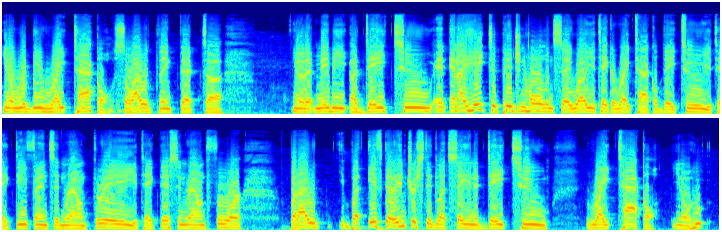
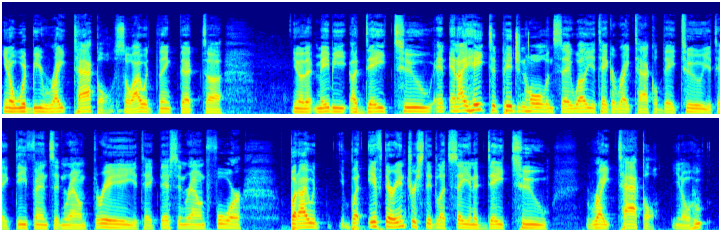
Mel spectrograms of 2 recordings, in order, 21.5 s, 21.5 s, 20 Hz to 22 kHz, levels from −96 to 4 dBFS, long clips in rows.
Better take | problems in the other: second | distortion; heavy; 6 dB below the speech

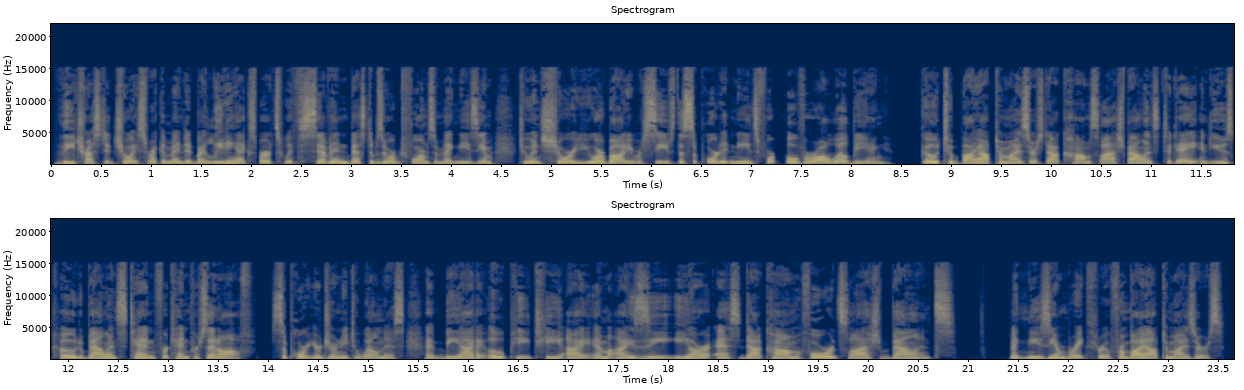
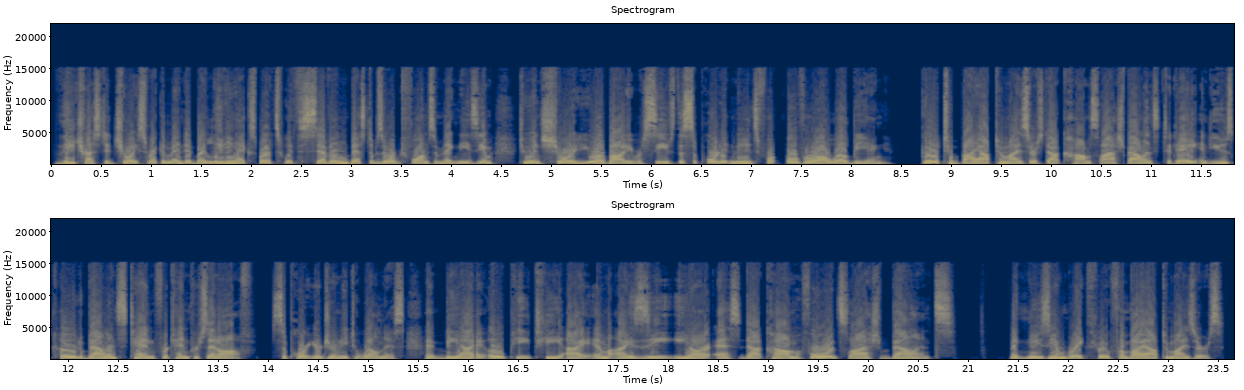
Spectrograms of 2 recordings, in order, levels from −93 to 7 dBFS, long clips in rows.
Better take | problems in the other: first | distortion; slight; 11% of the sound clipped

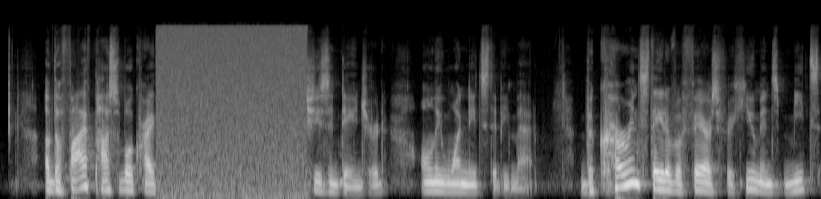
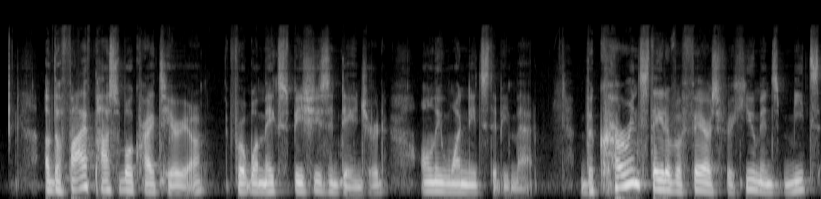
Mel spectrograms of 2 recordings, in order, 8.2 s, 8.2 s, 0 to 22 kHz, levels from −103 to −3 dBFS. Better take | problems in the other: second | audio cutting out; filled with static; at 1.5 s for 1.5 s

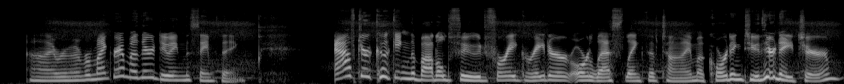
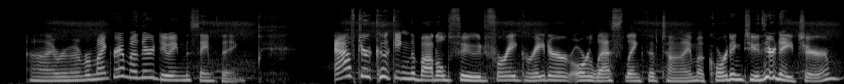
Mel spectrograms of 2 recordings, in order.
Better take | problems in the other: neither | hiss; faint; throughout; 25 dB below the speech; the same in both

